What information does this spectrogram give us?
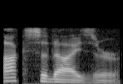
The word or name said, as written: oxidizer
